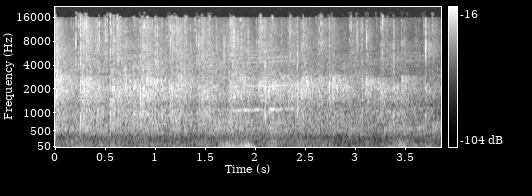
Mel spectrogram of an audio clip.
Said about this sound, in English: Thank you. Let's applaud the Lord Jesus Christ. Come on. Come on. Come on.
